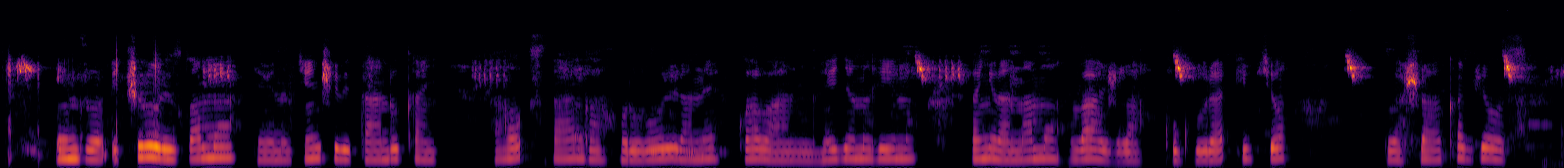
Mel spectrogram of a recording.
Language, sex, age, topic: Kinyarwanda, male, 18-24, finance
